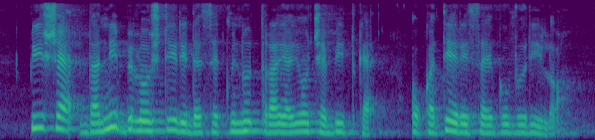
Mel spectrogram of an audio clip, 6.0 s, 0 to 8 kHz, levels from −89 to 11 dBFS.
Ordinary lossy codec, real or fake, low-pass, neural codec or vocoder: none; fake; 7.2 kHz; vocoder, 22.05 kHz, 80 mel bands, HiFi-GAN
